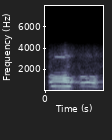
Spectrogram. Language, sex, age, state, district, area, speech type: Assamese, female, 45-60, Assam, Dibrugarh, rural, conversation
